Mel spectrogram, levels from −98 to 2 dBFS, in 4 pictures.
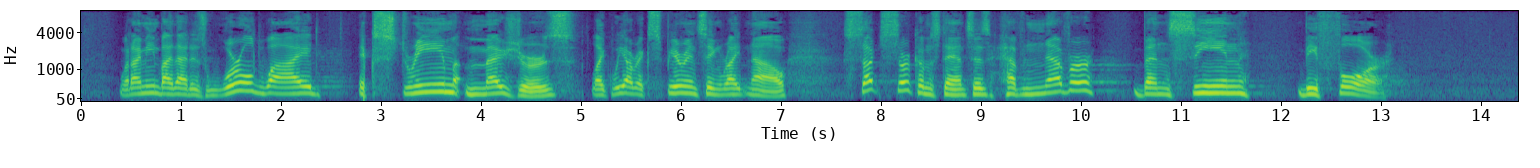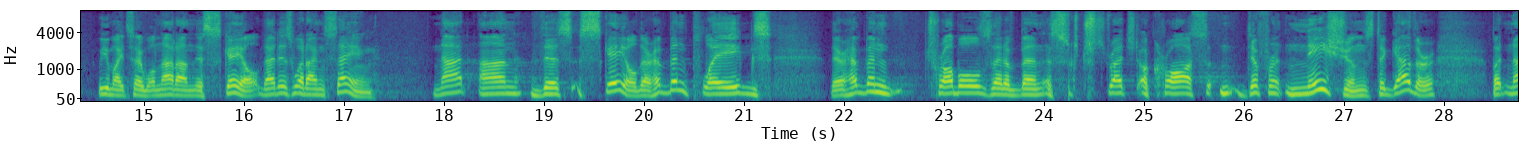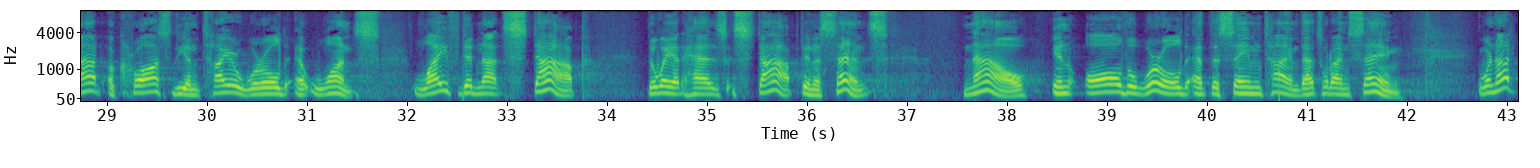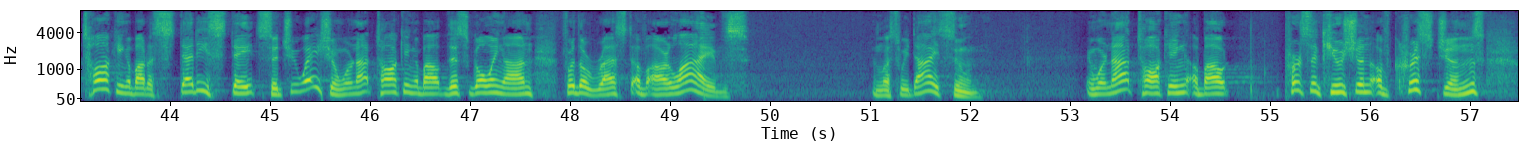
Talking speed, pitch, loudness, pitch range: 125 wpm, 170 Hz, -16 LUFS, 155-190 Hz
